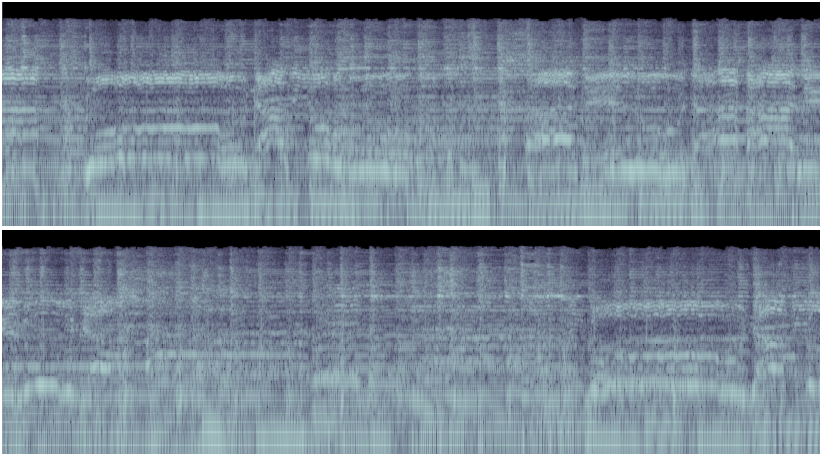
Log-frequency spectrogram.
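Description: Live worship band playing a Spanish-language praise song: a voice singing over amplified electric guitar and a drum kit.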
